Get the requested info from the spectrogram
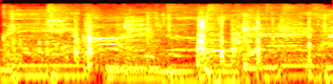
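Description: Skateboard on a ramp, wheels rolling, with two sharp clacks of the board about half a second and about a second and a quarter in, heard over rock music with a steady bass line.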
